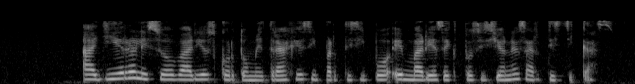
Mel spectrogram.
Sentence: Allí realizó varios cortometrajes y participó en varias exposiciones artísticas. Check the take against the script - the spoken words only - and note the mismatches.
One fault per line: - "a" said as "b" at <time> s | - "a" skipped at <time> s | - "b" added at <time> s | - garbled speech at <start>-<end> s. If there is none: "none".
none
